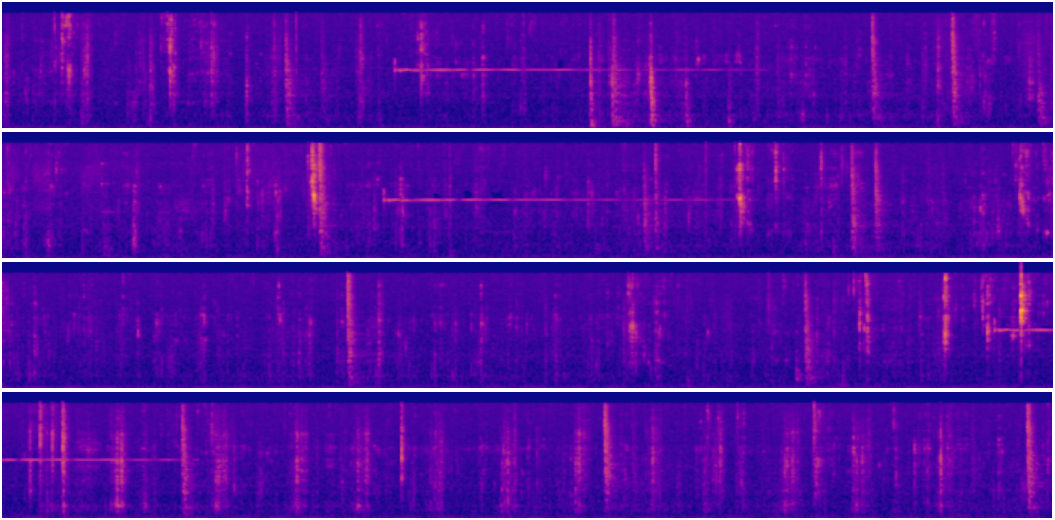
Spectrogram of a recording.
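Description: Close-miked chewing and biting of steamed siomai dumplings, wet mouth sounds with many small clicks and smacks. A thin steady high tone sounds briefly three times.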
